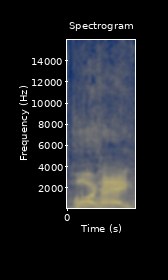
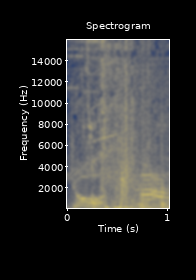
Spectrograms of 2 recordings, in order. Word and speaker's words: Jorge: Last one up gets it, Jorge! My name's pronounced George.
